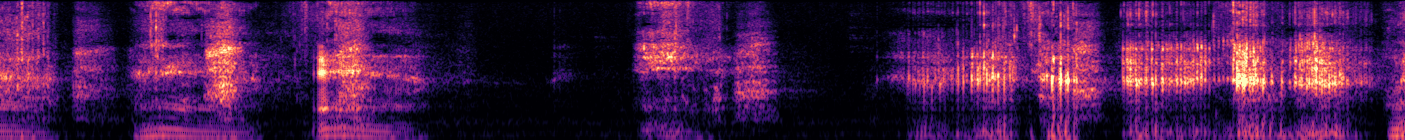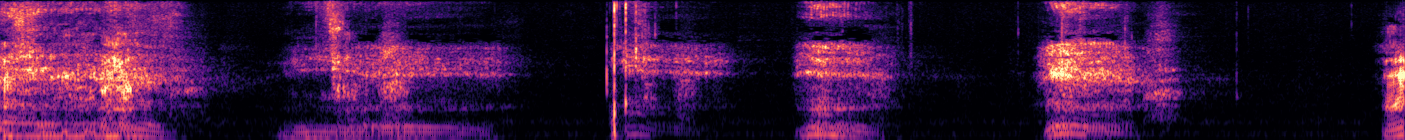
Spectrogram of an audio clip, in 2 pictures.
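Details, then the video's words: Female Rottweiler play-acting an attack on her owner, giving a series of rough, harmonic growling and barking bursts roughly every second, interleaved with a man's encouraging voice urging her on. "Rottweiler attacking master!!! Just kidding she's acting"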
